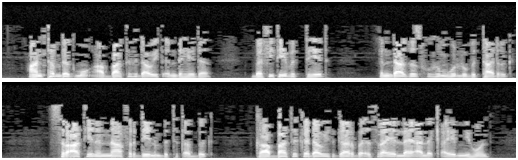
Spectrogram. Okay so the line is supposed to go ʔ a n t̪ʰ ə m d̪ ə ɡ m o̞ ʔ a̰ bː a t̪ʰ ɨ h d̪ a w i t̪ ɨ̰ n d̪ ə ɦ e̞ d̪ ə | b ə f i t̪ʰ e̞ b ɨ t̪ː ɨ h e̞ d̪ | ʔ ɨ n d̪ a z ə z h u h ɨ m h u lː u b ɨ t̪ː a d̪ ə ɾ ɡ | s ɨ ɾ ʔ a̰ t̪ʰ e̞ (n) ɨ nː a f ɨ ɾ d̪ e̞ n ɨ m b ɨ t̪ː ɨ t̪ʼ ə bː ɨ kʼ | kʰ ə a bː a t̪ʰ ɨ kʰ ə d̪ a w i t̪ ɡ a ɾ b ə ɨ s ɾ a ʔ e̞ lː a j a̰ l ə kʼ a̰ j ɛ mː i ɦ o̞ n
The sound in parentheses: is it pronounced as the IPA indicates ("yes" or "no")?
yes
